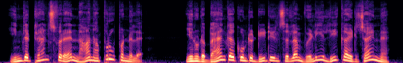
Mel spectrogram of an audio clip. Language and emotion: Tamil, fearful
